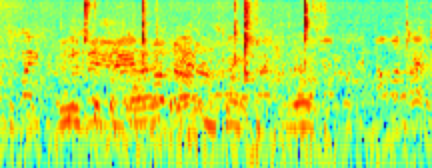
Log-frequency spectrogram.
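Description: Indistinct chatter of spectators at a rugby ground, with several short, sharp clicks scattered through it.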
